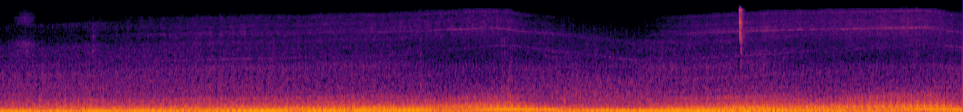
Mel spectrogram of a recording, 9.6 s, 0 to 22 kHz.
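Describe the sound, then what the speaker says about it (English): Kenworth W900 truck engine in American Truck Simulator, a deep steady diesel rumble that swells and eases as it pulls, loud and close throughout with no talking. "Just listen to that engine. That sounds so cool."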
